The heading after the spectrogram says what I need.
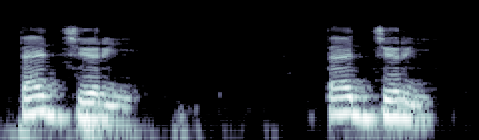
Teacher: Sebab apa? Sebab huruf jim ni berada di tengah kalimah. Okey, dan dibaca dengan detakan yang perlahan. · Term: qalqalah sughra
